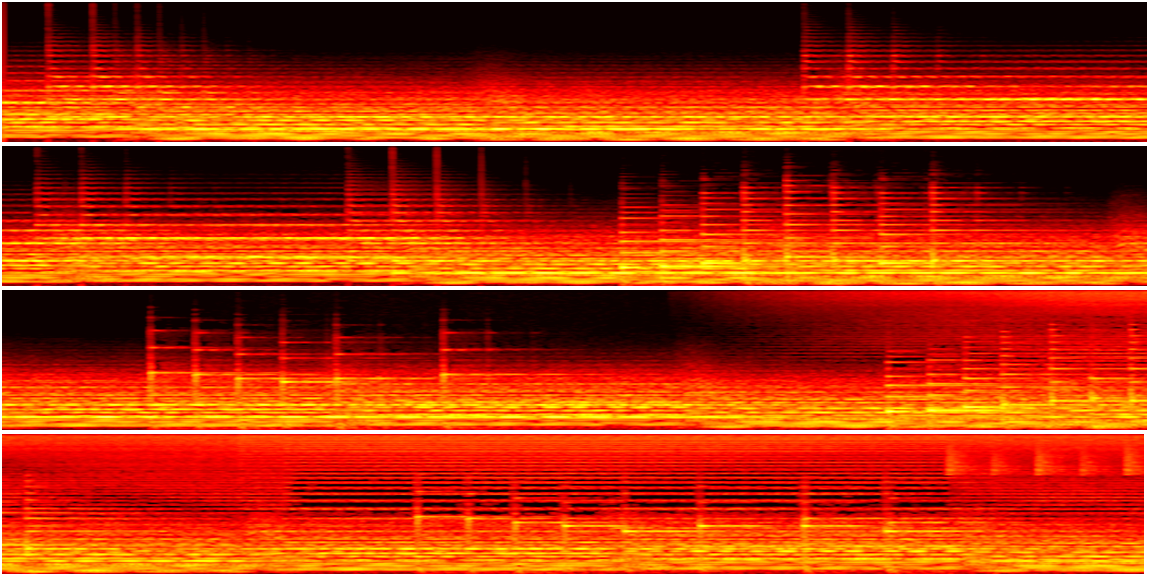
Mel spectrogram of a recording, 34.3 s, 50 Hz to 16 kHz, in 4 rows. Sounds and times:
Ambient music: 0.0s - 34.3s.

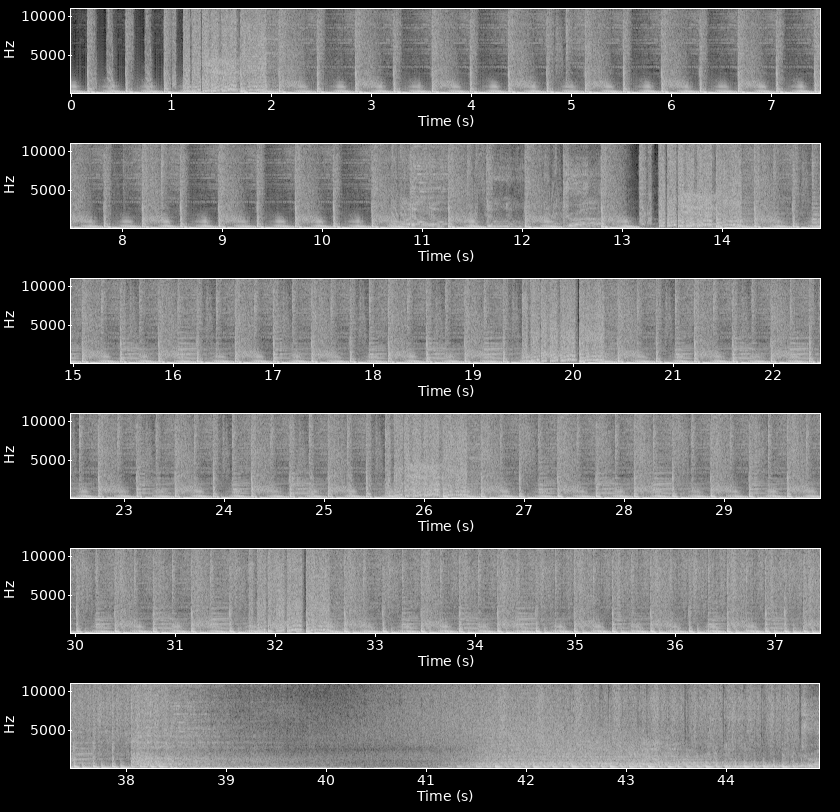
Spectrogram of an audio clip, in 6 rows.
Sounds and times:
Techno: 0.0s - 44.9s.

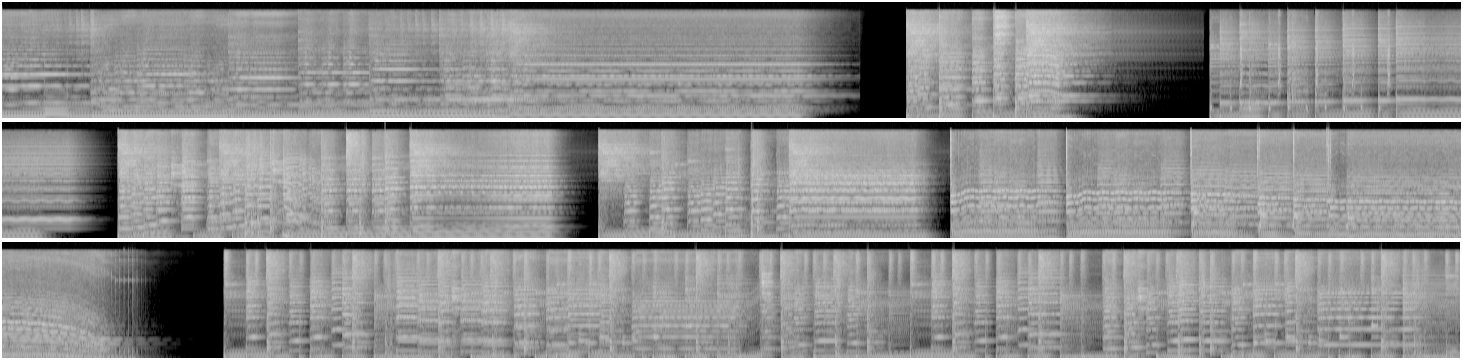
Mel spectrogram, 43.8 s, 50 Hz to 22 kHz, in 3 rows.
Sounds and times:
Background music: 0.0s - 11.2s, 12.1s - 30.4s, 31.5s - 43.7s.

